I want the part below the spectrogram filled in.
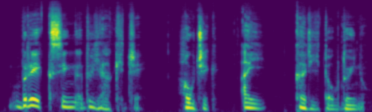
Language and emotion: Manipuri, fearful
